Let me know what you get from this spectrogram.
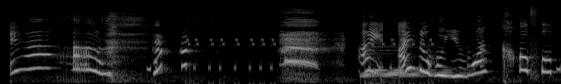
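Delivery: squeaky high cartoon voice; high, cackling character.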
